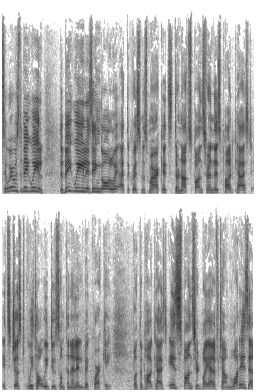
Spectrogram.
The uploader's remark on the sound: This episode is live from The Big Wheel at the Galway Christmas markets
